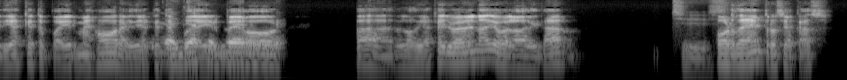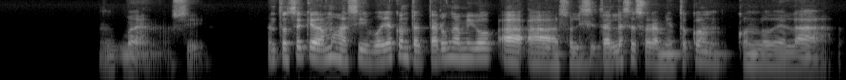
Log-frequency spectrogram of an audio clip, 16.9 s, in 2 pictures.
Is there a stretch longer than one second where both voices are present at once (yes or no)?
yes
